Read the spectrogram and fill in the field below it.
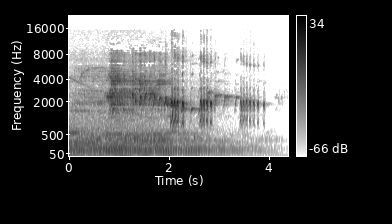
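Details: Female White-crested laughingthrush (poksay jambul) chirping very busily: a rapid jumble of bright chirps and squeaky notes, then short clustered bursts of clipped chips that end abruptly, over a steady low hum in the background.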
